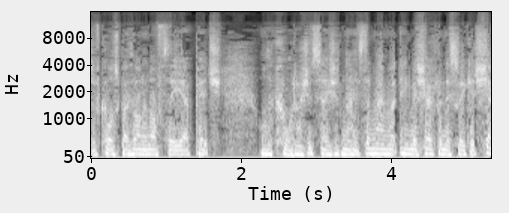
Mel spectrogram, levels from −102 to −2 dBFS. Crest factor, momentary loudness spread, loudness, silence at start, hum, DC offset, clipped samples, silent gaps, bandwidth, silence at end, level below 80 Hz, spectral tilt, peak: 6 dB; 4 LU; -6 LUFS; 0 s; none; under 0.1%; 2%; none; 16 kHz; 0 s; -26 dBFS; -4 dB/octave; 0 dBFS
